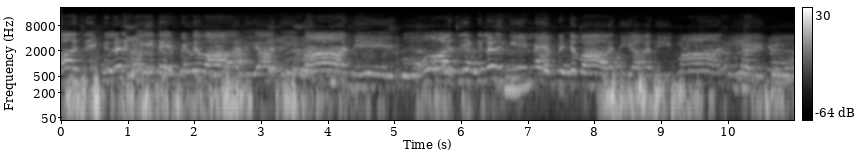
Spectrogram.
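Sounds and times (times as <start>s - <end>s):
girl singing solo: 0.0s - 11.0s.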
